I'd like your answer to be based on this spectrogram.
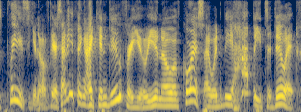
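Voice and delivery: high, loud, gushing with anxious eagerness; panicked villager. Acted. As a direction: babble desperate promises to placate someone.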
